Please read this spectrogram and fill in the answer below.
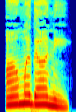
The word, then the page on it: ಆಮದಾನಿ: āmadāni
